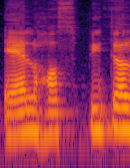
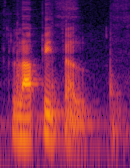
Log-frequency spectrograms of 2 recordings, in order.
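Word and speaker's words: L'Hôpital: রুলসটা হচ্ছে লাপিতাল rule লাপিতাল rule কে লিখা হয় এল হসপিটাল রুল আর কি বুঝছো উচ্চারণটা হচ্ছে লাপিতাল সো এই এল হসপিটাল রুল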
